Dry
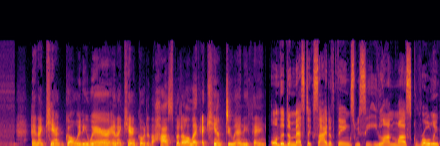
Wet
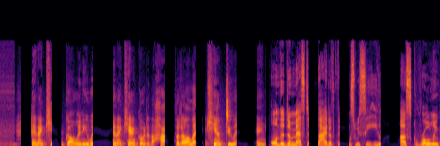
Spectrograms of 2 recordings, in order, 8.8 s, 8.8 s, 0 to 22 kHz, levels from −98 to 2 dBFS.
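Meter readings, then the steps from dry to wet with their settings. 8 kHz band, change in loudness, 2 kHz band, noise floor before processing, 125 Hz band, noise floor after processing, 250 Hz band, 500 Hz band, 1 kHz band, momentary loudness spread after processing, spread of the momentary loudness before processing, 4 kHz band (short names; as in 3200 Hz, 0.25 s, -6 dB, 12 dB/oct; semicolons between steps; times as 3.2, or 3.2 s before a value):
-1.0 dB, -1.0 dB, -2.0 dB, -51 dBFS, n/a, under -85 dBFS, -1.5 dB, -1.0 dB, -1.0 dB, 11 LU, 8 LU, -1.5 dB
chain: step gate "xx.xx.xxx..xxx" 73 bpm -60 dB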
